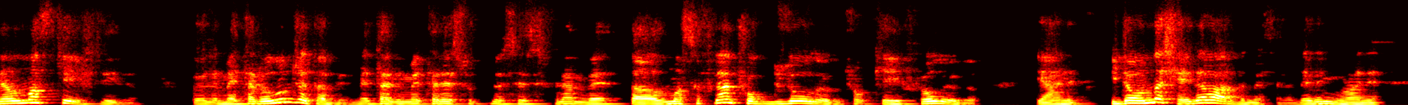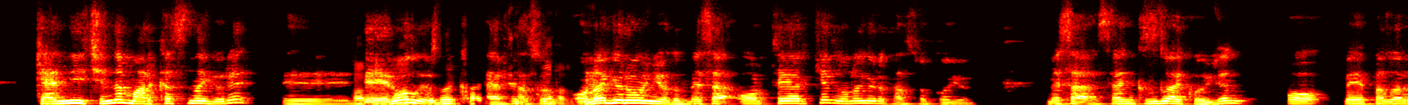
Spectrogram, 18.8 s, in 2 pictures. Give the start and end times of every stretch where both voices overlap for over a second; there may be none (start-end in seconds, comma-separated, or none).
11.8-13.5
